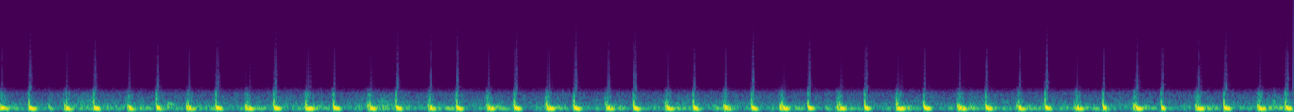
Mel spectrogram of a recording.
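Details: Heartbeat recorded with a Stemoscope electronic stethoscope at the tricuspid area while lying prone during chest pain: steady, regular, fairly quick thumping over a constant low hum.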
